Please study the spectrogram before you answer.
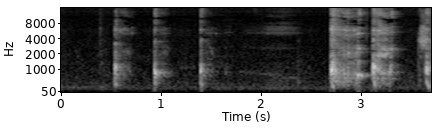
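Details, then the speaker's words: A babbling baby gives six short, sharp coughs in a quiet room, the last three louder and longer; a caregiver calls it a powerful cough: cough. "somebody has the tis do you have a case with tirs it's a powerful cough"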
